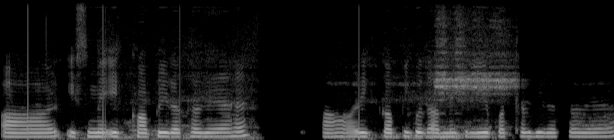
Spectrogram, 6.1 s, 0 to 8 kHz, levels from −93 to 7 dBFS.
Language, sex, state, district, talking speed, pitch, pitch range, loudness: Hindi, female, Bihar, Gopalganj, 195 wpm, 220 Hz, 215-225 Hz, -35 LUFS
